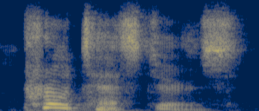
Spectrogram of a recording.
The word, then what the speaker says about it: protesters: we have um uh protesters first syllable protesters protesters good not protesters because Pro protest to protest okay yeah it's always the first syllable it's always the first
